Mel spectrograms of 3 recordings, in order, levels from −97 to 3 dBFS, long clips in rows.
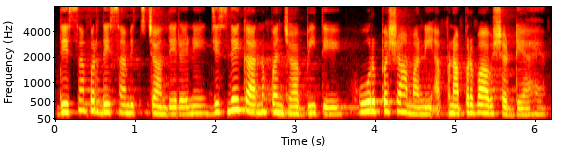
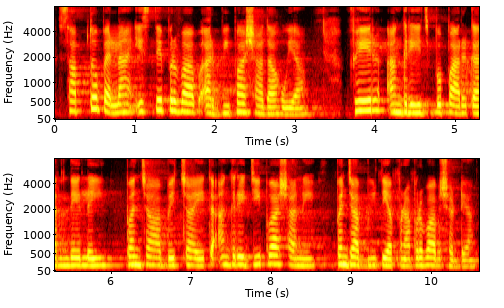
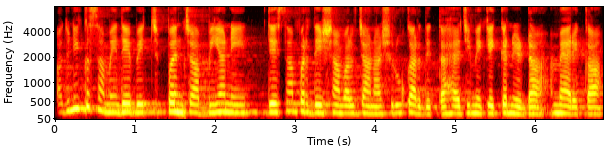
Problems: background sounds at intervals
